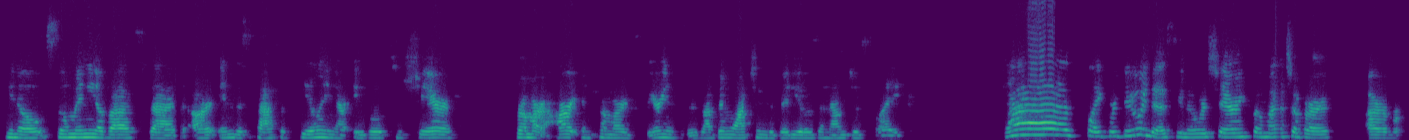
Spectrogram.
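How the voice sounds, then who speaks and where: Low-voiced woman from Ecuador, muffled call audio. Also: normal speed. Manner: chatty, many "you know" and "like". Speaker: guest, nurse and healer. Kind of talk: conversational storytelling.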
